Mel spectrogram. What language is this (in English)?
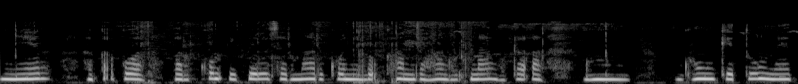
Santali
